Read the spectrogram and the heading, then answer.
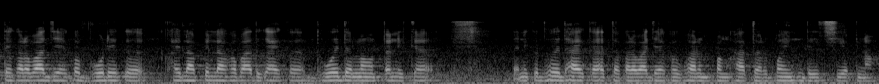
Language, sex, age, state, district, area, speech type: Maithili, female, 45-60, Bihar, Begusarai, rural, spontaneous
